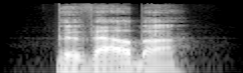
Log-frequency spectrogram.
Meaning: applicant (one who applies)
- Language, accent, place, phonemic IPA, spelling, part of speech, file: German, Germany, Berlin, /bəˈvɛʁbɐ/, Bewerber, noun, De-Bewerber.ogg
